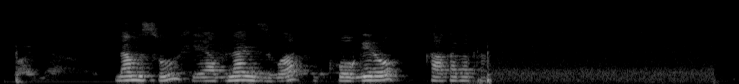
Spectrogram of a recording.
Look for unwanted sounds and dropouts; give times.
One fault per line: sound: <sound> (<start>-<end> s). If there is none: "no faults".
no faults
